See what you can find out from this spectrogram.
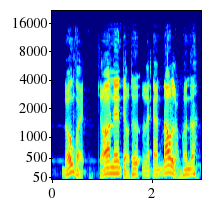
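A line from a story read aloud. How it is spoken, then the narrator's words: Stern old man. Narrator (Vietnamese): Lão quản gia nghiêm giọng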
